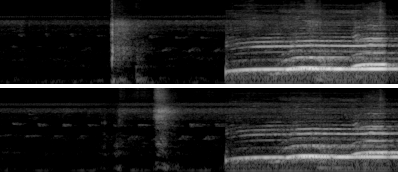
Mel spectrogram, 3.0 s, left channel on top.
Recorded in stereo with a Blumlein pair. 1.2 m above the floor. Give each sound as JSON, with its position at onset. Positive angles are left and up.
{"t": 1.7, "sound": "a shout", "azimuth_deg": 20, "distance_m": 0.6}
